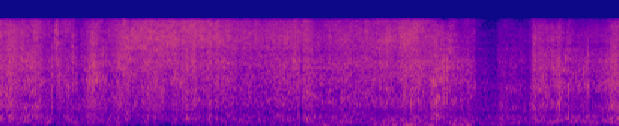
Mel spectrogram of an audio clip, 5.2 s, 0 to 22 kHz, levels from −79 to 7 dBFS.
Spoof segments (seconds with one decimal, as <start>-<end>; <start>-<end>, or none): 0.0-1.7; 3.1-5.2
